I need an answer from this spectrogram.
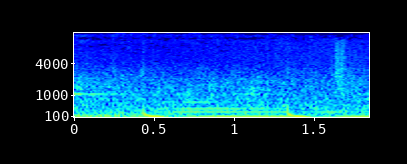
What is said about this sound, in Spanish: así de suave como la lluvia de hoy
